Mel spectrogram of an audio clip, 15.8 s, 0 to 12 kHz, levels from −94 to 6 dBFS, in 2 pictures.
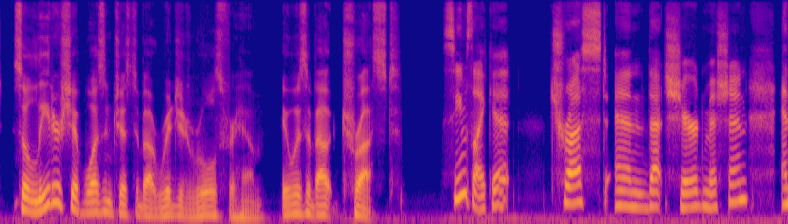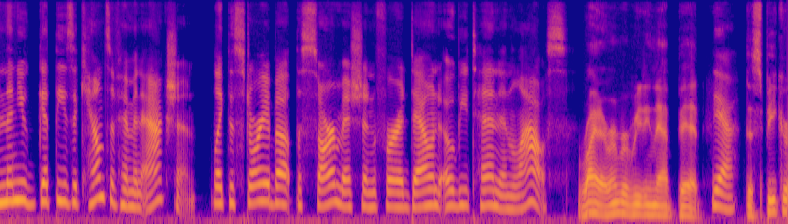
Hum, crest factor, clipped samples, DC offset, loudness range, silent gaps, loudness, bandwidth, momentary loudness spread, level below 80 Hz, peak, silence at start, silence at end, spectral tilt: none; 20 dB; under 0.1%; under 0.1%; 3 LU; none; -23 LUFS; 12 kHz; 7 LU; -46 dBFS; -4 dBFS; 0.15 s; 0 s; -5 dB/octave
